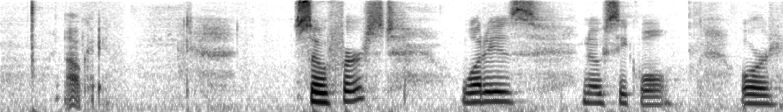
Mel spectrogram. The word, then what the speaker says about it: NoSQL: Okay, so first, what is NoSQL, or NoSQL if you pronounce it that way?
